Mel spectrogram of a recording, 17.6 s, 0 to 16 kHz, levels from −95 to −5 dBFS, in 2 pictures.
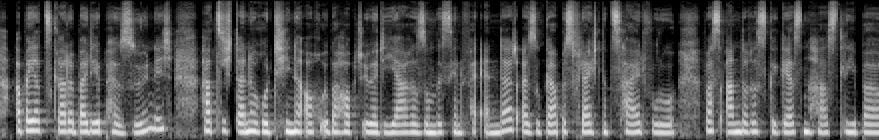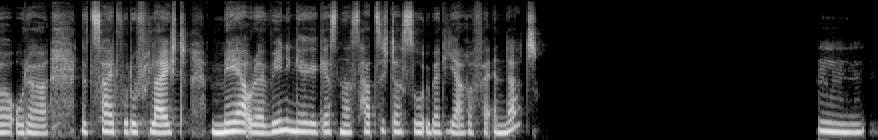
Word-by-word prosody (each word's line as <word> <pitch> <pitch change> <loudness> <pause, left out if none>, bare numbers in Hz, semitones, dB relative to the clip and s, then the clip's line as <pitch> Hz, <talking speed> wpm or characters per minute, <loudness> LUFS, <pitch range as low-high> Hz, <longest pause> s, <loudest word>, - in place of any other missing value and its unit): Aber 255 0 +4
jetzt 255 0 +3
grade 235 0 +1
bei 230 +1 +3
dir 235 +1 +3
persönlich, 235 +9 -1 0.3
hat 250 -1 +2
sich 250 -2 +1
deine 230 +1 +5
Routine 230 0 +4
auch 225 0 -1
überhaupt 225 -1 -1
über 220 -1 +3
die 210 -1 -4
Jahre 210 0 +1
so 210 +1 +1
'n 205 - +5
bisschen 215 0 -1
verändert? 220 +7 -2
Also, 220 0 -1
gab 220 +2 0
es 235 - +2
vielleicht 220 +1 -1
ne, 220 - 0
Zeit, 220 0 -1
wo 210 - 0
du 205 0 -1 0.3
was 250 -1 +4
anderes 225 +1 +1
gegessen 220 0 -1
hast 210 0 -3
lieber 210 -1 -1
oder 200 -2 -3 0.3
'ne 225 - -4
Zeit, 230 0 +1
wo 225 - -2
du 225 - +1
vielleicht 215 -2 -1 0.2
mehr 230 +2 +5
oder 205 -1 0
weniger 240 -1 +3
gegessen 225 0 -1
hast? 210 - -4
Hat 225 0 -4
sich 255 +1 -5
das 230 -1 -2
so 220 -1 -1
über 215 +1 -4
die 225 +3 -15
Jahre 210 +1 -5
verändert? 215 - -4 2.8
Mhm. 220 -2 -1
225 Hz, 180 wpm, -21 LUFS, 210-235 Hz, 2.8 s, deine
